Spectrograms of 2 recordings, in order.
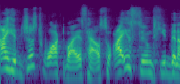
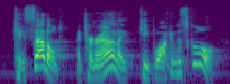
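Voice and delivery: usual speaking voice

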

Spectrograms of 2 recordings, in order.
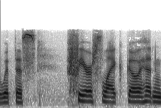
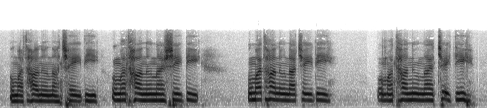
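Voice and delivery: put-on older woman's voice, pitched up; 5 semitones higher than usual. Retelling a voice he hears repeating a phrase, in an older woman's voice. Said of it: "sounds like maybe a woman's voice, an older woman".

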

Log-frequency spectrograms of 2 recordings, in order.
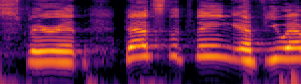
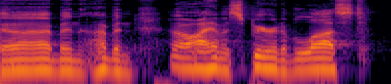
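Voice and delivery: low, soft priest voice, confessional tone. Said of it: "they say".

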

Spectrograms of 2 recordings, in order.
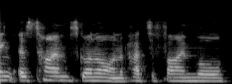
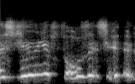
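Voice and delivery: loud, high, put-on Brummie accent; 14 semitones higher, 8 dB louder than usual. Retelling the crowd shouting at the band on stage, in a Brummie accent. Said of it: "Not in the Brummie accent".

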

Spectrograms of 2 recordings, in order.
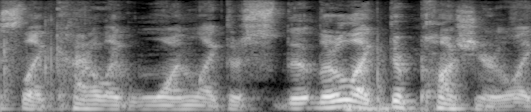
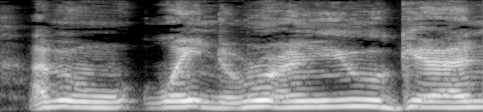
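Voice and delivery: put-on loud, sloppy, pitched-up drunken slur; 6 semitones higher, 6 dB louder than usual. Voicing a drunk man confronting a woman: drunken slurred speech. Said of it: "the man, like, slurs his speech".

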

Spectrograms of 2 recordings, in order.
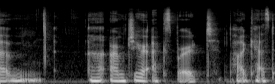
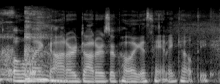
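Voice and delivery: ordinary talk, nothing marked

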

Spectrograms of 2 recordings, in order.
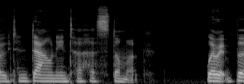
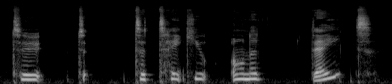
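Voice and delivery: croaking, much higher; 9 semitones higher than usual. Nicole answers Waverly's invitation to a date, croaking. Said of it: "She croaked".

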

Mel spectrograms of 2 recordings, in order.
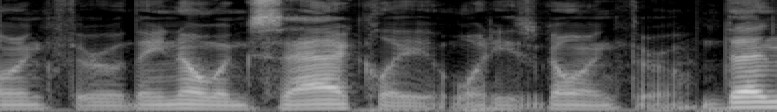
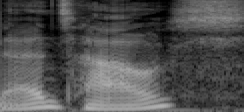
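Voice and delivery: ordinary talk, nothing marked

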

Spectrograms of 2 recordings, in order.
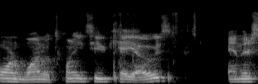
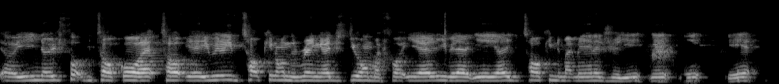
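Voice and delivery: higher-pitched put-on British accent, boxer-like voice; 6 semitones higher than usual. Imitating a boxer's post-fight talk: british boxer's accent. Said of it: "his accent threw me off".

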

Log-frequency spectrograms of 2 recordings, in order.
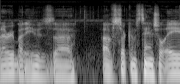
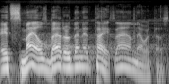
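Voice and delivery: put-on Kazakh accent, higher pitch; 8 semitones higher than usual. Voicing Ganymede tasting wine: Borat voice. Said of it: "the impression is just Borat".

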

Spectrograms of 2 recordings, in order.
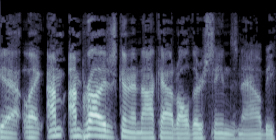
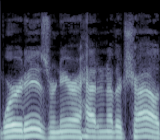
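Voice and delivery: usual speaking voice

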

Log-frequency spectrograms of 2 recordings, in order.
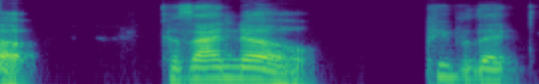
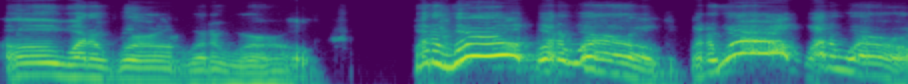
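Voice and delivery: shrill, swooping storybook wicked witch voice; 6 semitones higher, 5 dB louder than usual. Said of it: "isn't that the woman from um the Wizard of Oz, the Green Witch".

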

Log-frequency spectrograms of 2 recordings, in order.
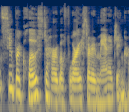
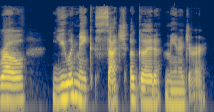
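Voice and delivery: usual speaking voice

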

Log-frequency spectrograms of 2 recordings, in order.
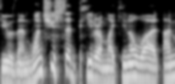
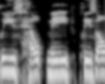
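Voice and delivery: put-on tearful pleading voice, higher; 6 semitones higher than usual. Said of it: "I'm crying".

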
